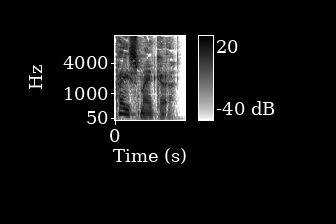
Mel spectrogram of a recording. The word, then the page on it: pacemaker: British English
